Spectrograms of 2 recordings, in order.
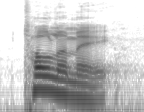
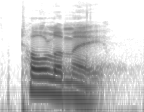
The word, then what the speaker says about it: Ptolemy: Now, the general who controlled Egypt, who ruled over Egypt, was named Ptolemy. Ptolemy. Silent P at the beginning of that word.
